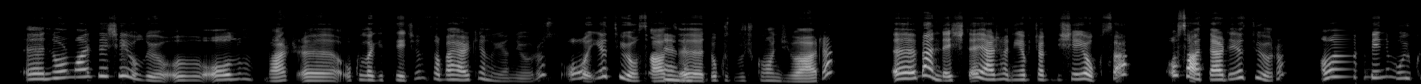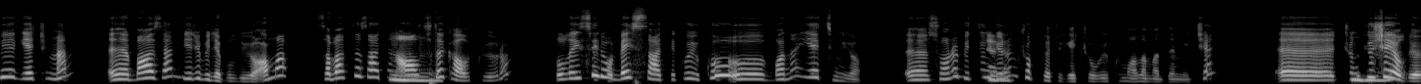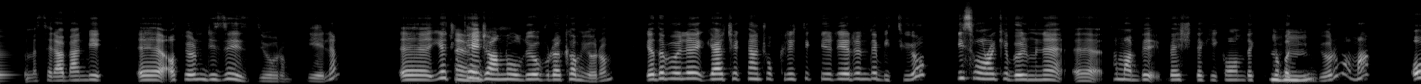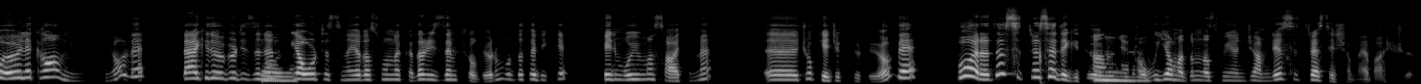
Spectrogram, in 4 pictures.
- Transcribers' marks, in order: other background noise; distorted speech; tapping; static
- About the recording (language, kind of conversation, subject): Turkish, advice, Gece ekran kullanımı nedeniyle uykuya dalmakta zorlanıyor musunuz?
